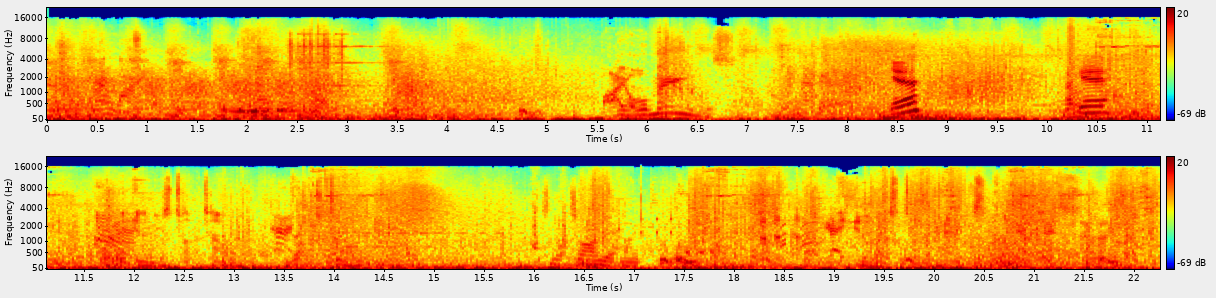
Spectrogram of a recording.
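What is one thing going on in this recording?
Magic spells whoosh and blast in a busy fantasy battle.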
